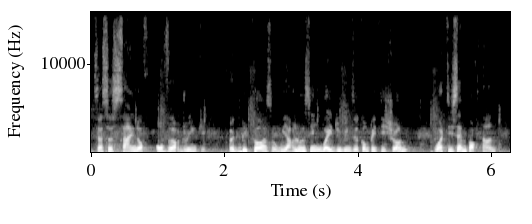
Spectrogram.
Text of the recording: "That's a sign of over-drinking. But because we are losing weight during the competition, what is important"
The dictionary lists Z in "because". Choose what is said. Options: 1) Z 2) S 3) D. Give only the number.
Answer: 1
